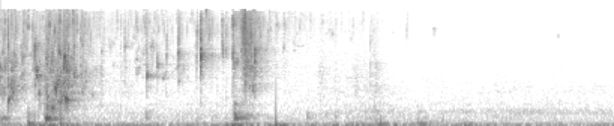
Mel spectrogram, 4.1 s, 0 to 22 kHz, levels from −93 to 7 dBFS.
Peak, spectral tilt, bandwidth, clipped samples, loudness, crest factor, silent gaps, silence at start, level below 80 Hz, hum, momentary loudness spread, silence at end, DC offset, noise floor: -12 dBFS; -1 dB/octave; 17 kHz; under 0.1%; -36 LUFS; 30 dB; none; 0 s; -58 dBFS; none; 16 LU; 0.05 s; under 0.1%; -62 dBFS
